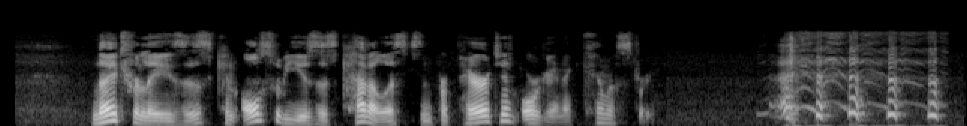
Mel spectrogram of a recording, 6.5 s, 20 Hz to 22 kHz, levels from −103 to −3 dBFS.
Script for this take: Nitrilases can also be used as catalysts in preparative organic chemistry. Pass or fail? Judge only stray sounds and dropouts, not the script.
fail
